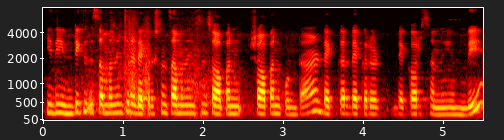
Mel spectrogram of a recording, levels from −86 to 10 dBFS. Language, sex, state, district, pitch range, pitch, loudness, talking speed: Telugu, female, Andhra Pradesh, Sri Satya Sai, 195-225 Hz, 205 Hz, -21 LUFS, 155 wpm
